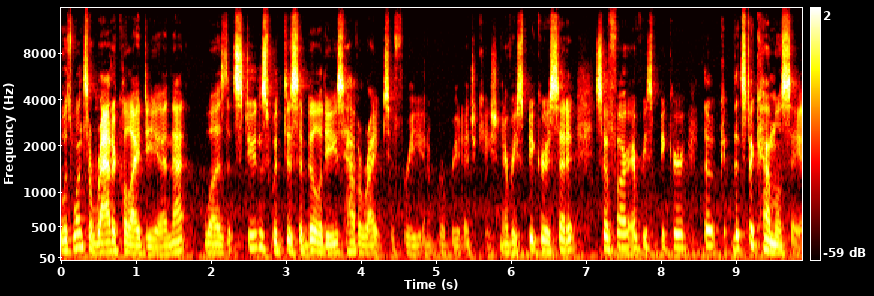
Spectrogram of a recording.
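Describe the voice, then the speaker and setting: A man speaks very fast at a medium pitch with a bright, sharp tone and vocal fry. His intonation is lively, and his loudness swings widely. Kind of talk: formal speech.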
